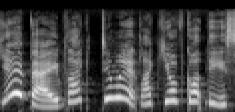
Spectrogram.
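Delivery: very high, swooping, cheering cheerleader hype-up voice. Acting out the inner cheerleader that starts cheering you on: inner cheerleader voice. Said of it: "your inner cheerleader comes out and she just starts going like".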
